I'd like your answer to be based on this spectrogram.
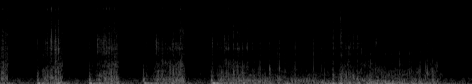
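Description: Long pointed nails of both hands scratch across the top surface of a round, hollow, tan croc-embossed faux leather handbag. Short bursts of dry, rasping scratches run together into a steady scraping texture. The sound is weighted toward the low end, with quick, dead strokes that don't ring.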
